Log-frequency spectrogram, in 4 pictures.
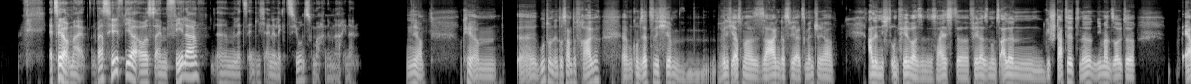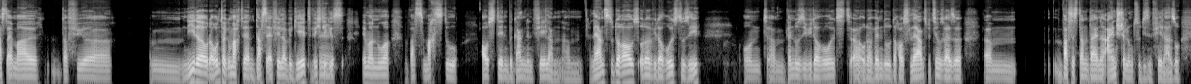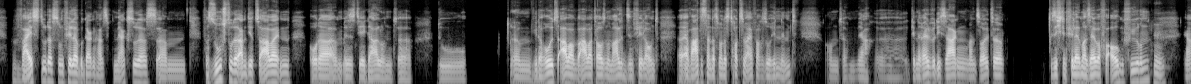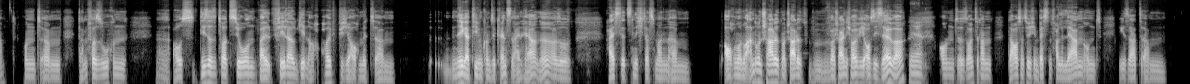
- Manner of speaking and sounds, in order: none
- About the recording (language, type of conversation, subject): German, podcast, Was hilft dir, aus einem Fehler eine Lektion zu machen?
